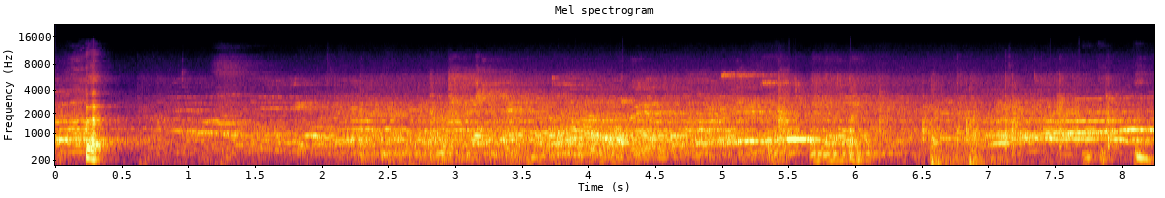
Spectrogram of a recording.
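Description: A basketball bouncing on a gym floor amid the chatter of spectators. There is a sharp knock of the ball just after the start.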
